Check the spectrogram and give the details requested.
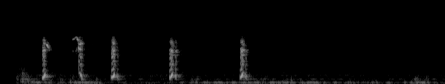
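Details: Peregrine falcons at de Mortel, recorded 19 April 2020 at 14:35; five short, harsh, broadband calls in the first two and a half seconds, spaced irregularly, over a steady low hum.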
